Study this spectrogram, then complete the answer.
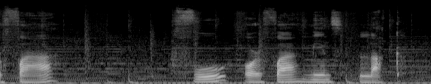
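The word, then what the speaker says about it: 福: it symbolizes a slack they pronounce it as Fu or fa Fu or fa means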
